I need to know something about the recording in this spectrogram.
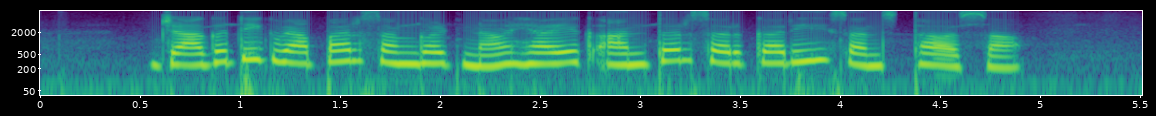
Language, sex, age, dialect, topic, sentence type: Marathi, female, 18-24, Southern Konkan, banking, statement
